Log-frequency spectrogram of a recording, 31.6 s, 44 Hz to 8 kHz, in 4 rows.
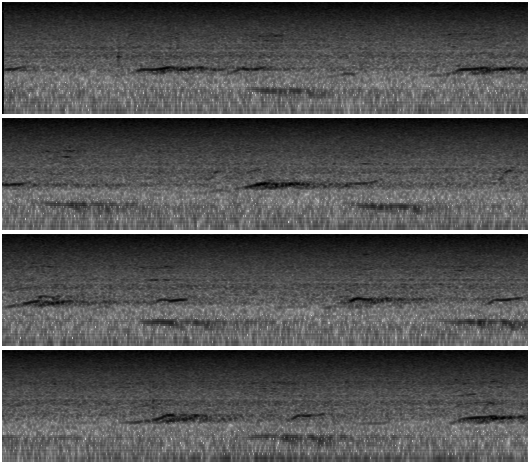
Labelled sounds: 30.6	30.8	humpback whale, 0.93 to 1.1 kHz

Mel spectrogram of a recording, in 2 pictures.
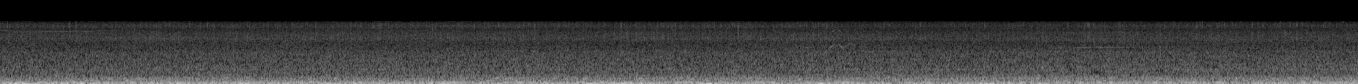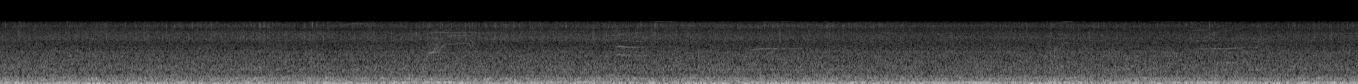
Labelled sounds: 0.3	0.9	killer whale, 4.6 to 4.8 kHz
17.8	18.3	killer whale, 1.6 to 5.1 kHz
19.6	20.0	killer whale, 1.5 to 3.1 kHz

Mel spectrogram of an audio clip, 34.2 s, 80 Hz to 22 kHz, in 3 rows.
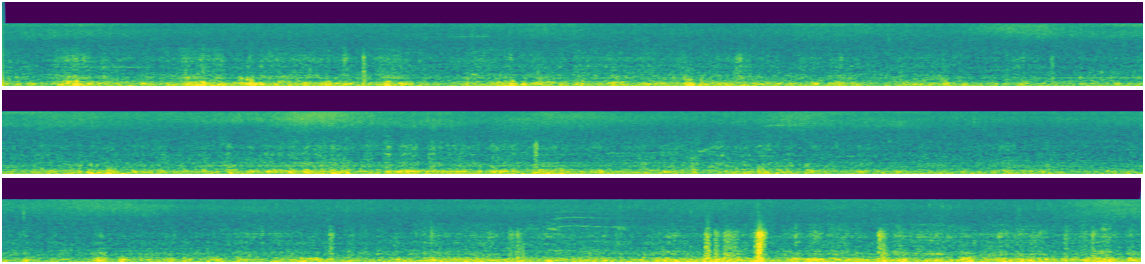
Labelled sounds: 28.1	29.1	killer whale, 1.4 to 4.3 kHz

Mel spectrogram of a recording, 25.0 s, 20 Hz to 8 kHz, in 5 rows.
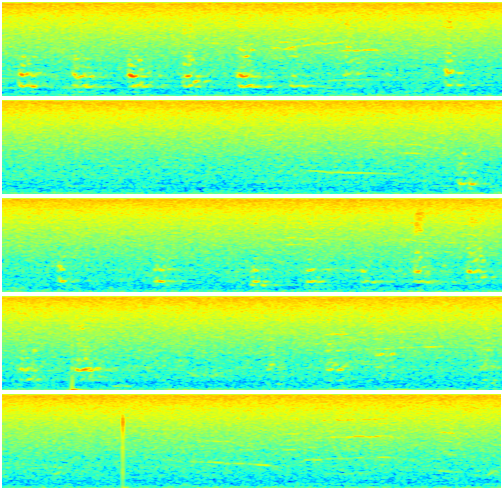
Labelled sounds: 3.0	3.4	humpback whale, 1.9 to 2.2 kHz
18.2	19.0	humpback whale, 1.1 to 2.3 kHz
22.1	22.3	humpback whale, 0.80 to 0.90 kHz
23.4	23.9	humpback whale, 1.8 to 2.0 kHz

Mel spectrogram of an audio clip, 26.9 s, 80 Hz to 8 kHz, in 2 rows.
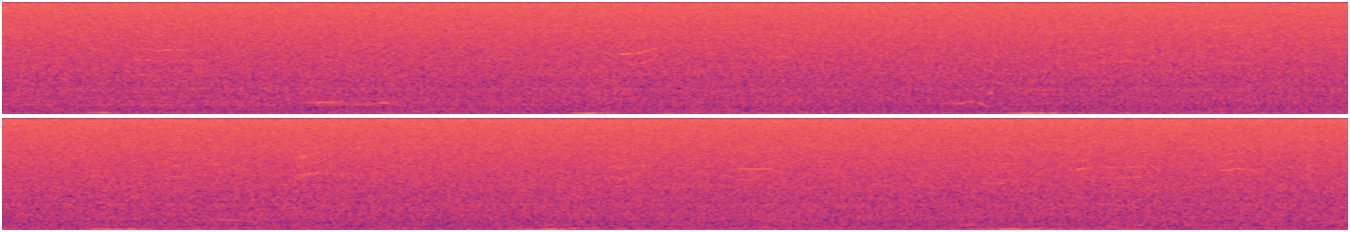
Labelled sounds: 16.4	16.7	humpback whale, 1.7 to 1.9 kHz
20.8	21.2	humpback whale, 2.0 to 2.1 kHz
25.6	25.9	humpback whale, 1.9 to 2.1 kHz

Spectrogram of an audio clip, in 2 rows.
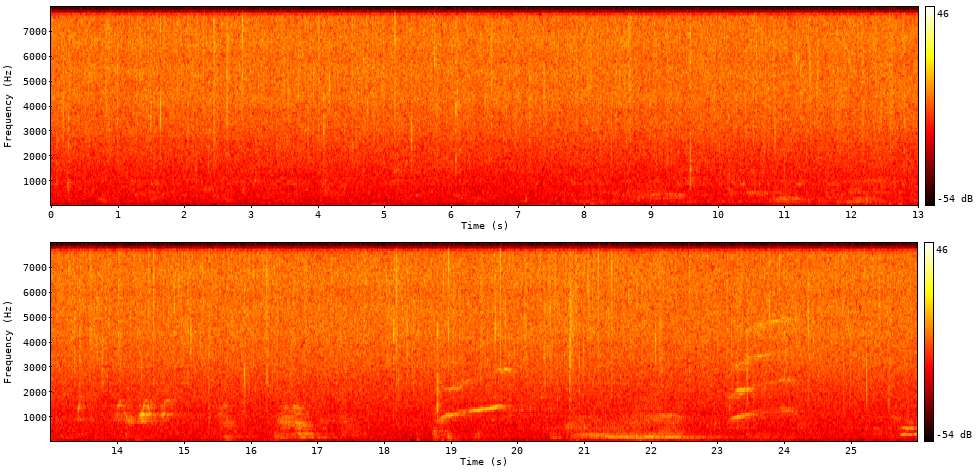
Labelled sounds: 14.1	14.6	humpback whale, 0.78 to 1.7 kHz
16.4	16.7	humpback whale, 0.78 to 1.1 kHz
18.8	19.9	humpback whale, 0.78 to 3.0 kHz
22.1	22.4	humpback whale, 0.97 to 1.1 kHz
23.2	24.2	humpback whale, 0.84 to 3.6 kHz

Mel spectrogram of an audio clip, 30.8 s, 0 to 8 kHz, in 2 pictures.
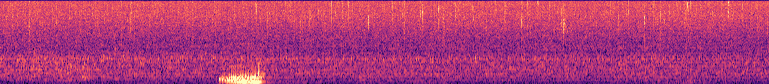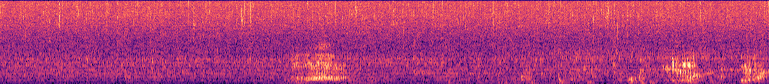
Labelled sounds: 21.7	22.0	humpback whale, 1.3 to 1.6 kHz

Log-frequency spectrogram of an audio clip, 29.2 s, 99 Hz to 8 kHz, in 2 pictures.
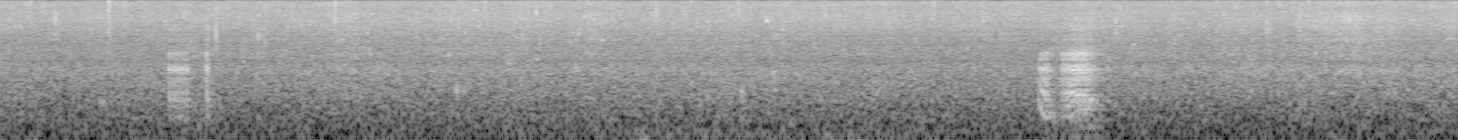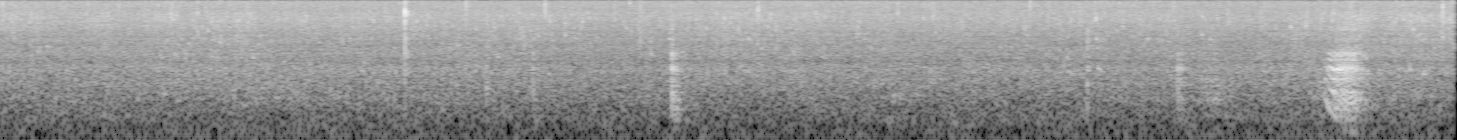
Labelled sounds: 10.6	11.0	croaking sound likely from a nearby submerged object, 1.4 to 1.6 kHz

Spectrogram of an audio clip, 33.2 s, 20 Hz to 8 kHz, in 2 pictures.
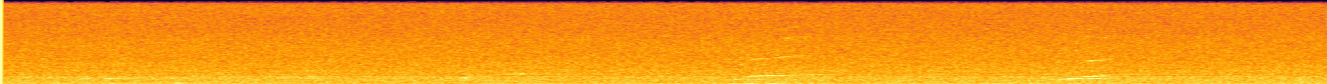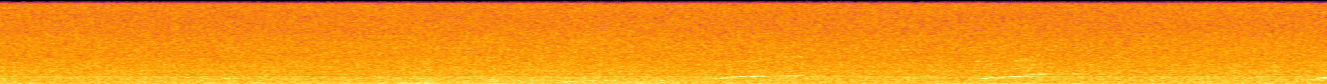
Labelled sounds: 6.3	6.6	humpback whale, 0.96 to 1.1 kHz
9.4	10.0	humpback whale, 0.80 to 2.8 kHz
13.5	13.9	humpback whale, 0.80 to 2.4 kHz
26.3	26.7	humpback whale, 0.83 to 0.93 kHz

